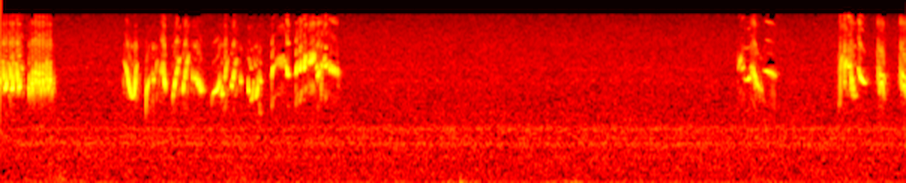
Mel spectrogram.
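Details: Song of a Calandra lark, a species noted for singing on the wing. Short bursts of high, rapid chattering notes, a long pause, then two more brief twittery phrases; faint constant hum beneath.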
